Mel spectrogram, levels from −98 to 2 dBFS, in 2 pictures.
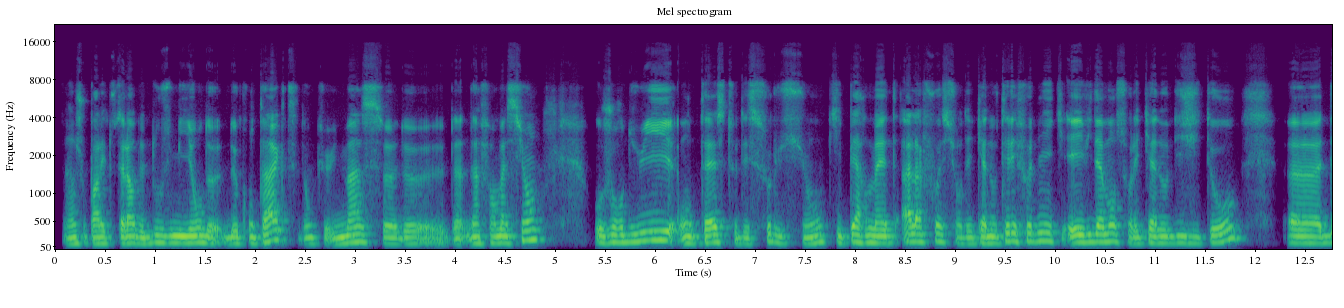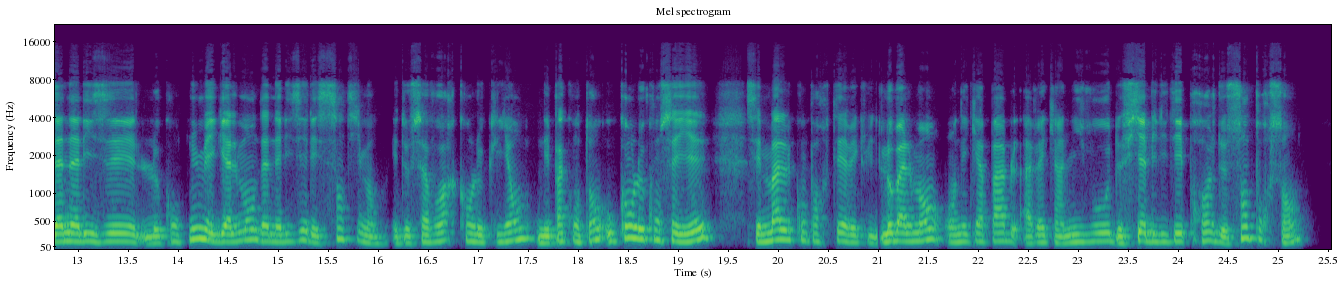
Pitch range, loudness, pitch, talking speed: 115-150 Hz, -23 LUFS, 135 Hz, 180 wpm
